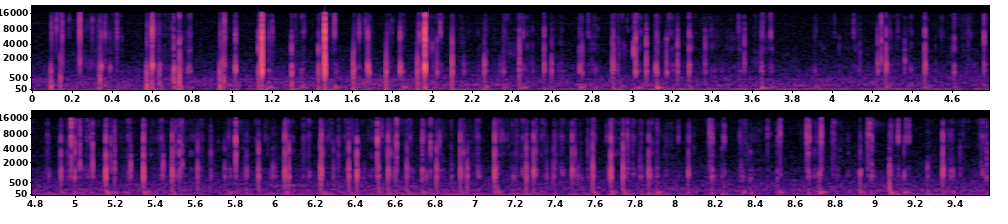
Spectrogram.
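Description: Two metal spoon-tipped tools held by the fingertips tap and scratch the cable joints at both ends of a small, hollow white plastic earphone inline microphone remote taped to a table. The result is a dense, irregular stream of sharp, bright clicks and crackly scrapes with very little low end, pausing briefly near the middle before continuing.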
